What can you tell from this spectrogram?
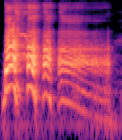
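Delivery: loud, high "bah-ha-ha" falling away; sudden booming gotcha cackle; blasted scare laugh. A narrator's reading. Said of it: "Jeremy blasted as he snuck up".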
